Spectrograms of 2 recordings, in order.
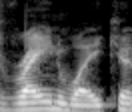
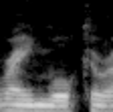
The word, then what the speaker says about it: Rainwaker: I feel Again, it's Rainwaker, not Rainwalker up next, so you keep that in the back pocket.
